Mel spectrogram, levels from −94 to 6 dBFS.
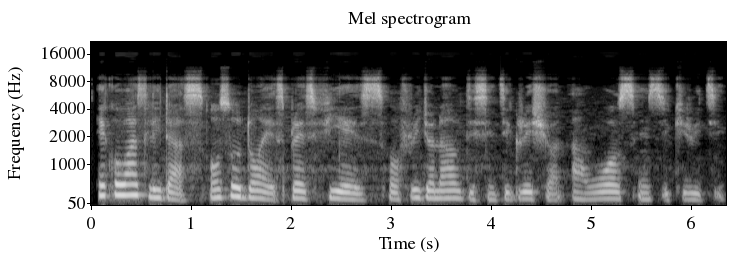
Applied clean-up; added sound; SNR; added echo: none; none; none; none.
